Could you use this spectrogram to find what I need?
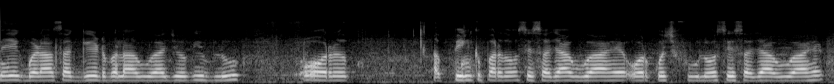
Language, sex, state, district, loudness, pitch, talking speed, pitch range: Hindi, male, Bihar, Jahanabad, -16 LUFS, 190 Hz, 180 wpm, 185-195 Hz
